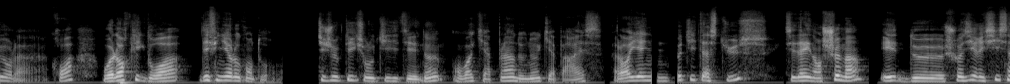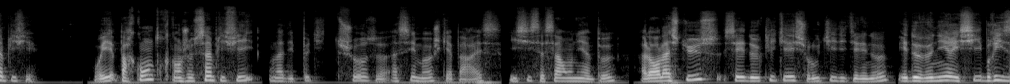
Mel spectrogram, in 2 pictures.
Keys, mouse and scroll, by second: 1.2 right click, 2.3 click, 3.6 click, 6.3 click, 8.2 click, 10.8 click, 14.2 ctrl+z, 15.0 ctrl+shift+z, 18.2 click, 19.1 middle click, 19.1-20.2 scroll up 5, 19.5 middle click, 19.8 middle click, 19.9 middle click.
